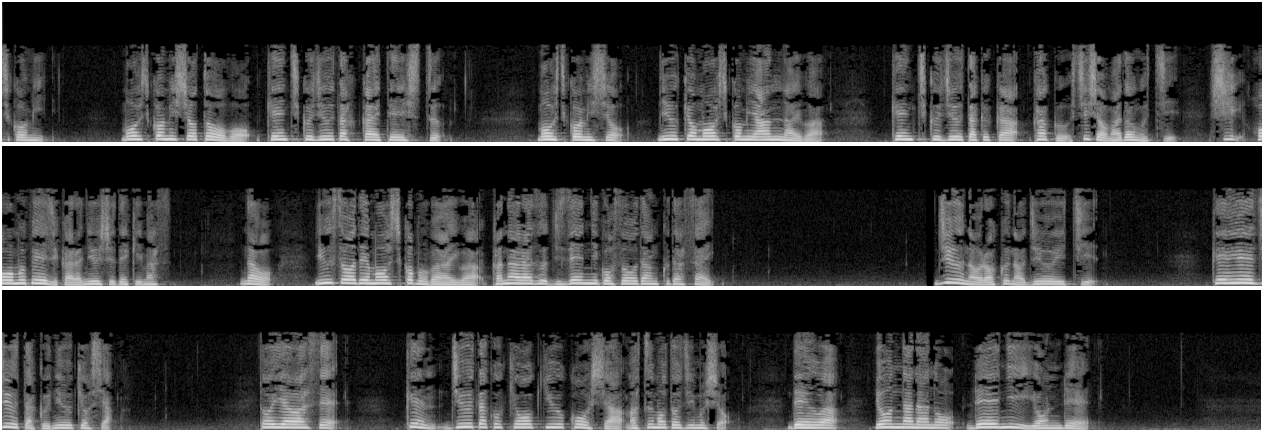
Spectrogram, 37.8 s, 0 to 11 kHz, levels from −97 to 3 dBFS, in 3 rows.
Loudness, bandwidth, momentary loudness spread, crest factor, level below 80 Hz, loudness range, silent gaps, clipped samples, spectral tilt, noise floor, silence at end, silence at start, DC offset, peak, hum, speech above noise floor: -20 LUFS; 8 kHz; 11 LU; 16 dB; -60 dBFS; 5 LU; 21.84-21.91 s; under 0.1%; -6.5 dB/octave; -64 dBFS; 1.75 s; 0 s; under 0.1%; -4 dBFS; none; 45 dB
